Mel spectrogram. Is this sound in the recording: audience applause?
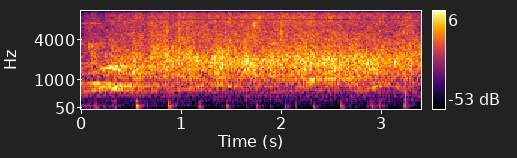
yes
